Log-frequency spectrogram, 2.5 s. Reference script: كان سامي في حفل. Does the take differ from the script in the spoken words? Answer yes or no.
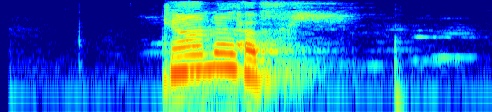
yes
